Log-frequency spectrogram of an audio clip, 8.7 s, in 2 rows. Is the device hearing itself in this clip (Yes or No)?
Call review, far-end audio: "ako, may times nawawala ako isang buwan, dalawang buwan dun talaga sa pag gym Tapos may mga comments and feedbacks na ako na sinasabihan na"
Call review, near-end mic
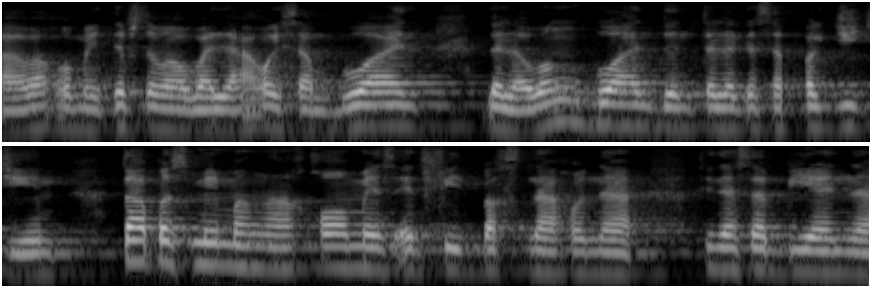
Yes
